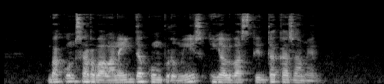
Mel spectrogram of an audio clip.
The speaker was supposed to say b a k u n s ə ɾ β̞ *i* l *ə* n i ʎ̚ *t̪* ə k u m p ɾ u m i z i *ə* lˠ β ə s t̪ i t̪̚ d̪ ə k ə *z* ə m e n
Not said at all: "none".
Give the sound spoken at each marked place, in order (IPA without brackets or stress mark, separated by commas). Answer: a, ə, d̪, ə, z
